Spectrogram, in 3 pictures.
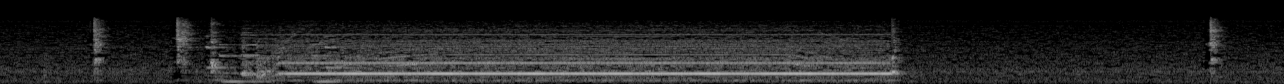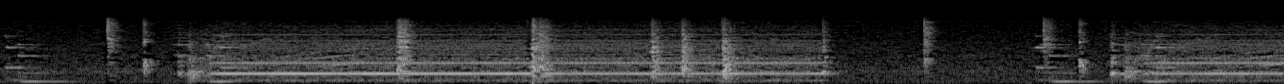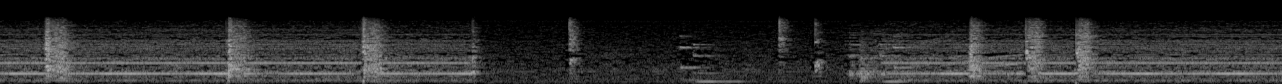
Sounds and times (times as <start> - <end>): Printer: 1.8 - 9.1, 14.6 - 21.3, 23.3 - 30.6, 34.1 - 38.5.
